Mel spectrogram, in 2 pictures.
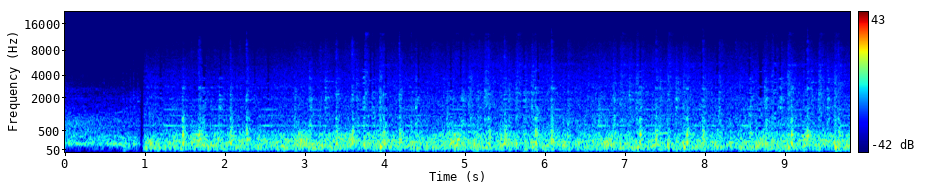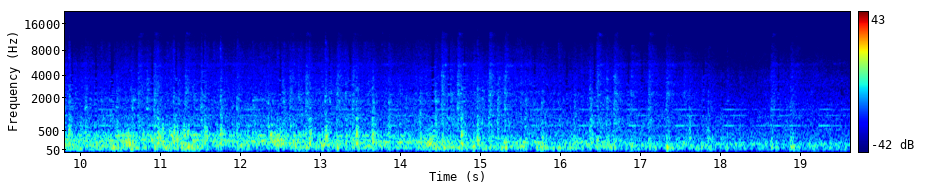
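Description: A train rumbles and clatters past on the tracks.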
